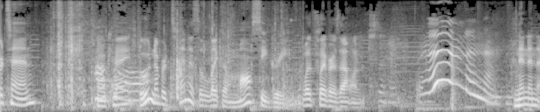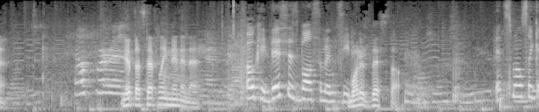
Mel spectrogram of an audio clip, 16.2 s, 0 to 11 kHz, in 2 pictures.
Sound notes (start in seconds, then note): 6.0 squeals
